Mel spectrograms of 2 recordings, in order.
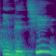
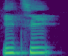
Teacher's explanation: Mais grosso modo, d devient t. Ça se fait pour faciliter la prononciation. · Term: assourdissement d'une consonne sonore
